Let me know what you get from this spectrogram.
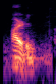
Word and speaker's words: Aden: Aden.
